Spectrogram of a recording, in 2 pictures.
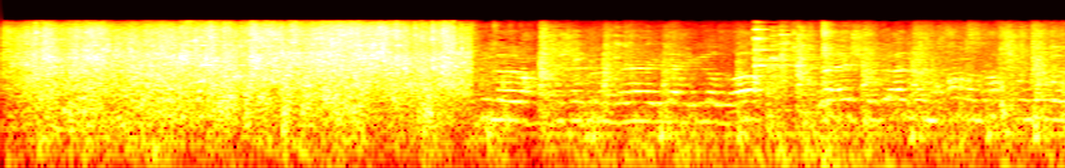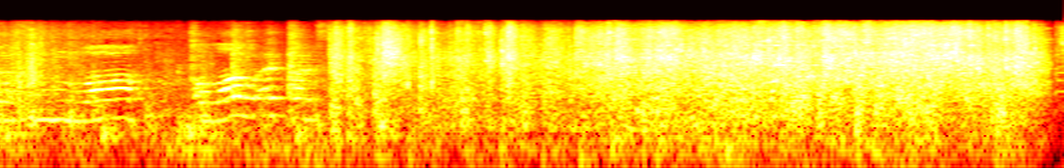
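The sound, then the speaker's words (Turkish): A loud, steady roar of a very strong earthquake rumbling and shaking, recorded on a security camera or mobile phone, with objects rattling and clinking throughout; midway a man's voice speaks briefly over the din. “O kadar şiddetliydi ki deprem. O anlar güvenlik kameraları ve cep telefonlarıyla böyle kaydedildi.”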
